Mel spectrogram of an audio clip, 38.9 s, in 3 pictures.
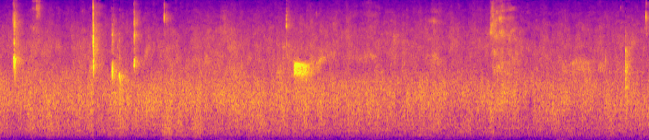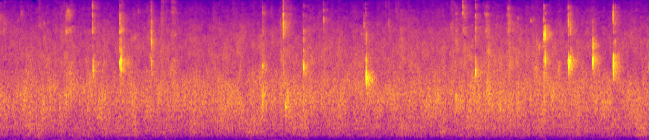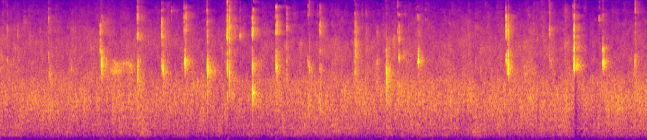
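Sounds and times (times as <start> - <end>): steady hiss: 0.0 - 38.9
wet chewing and lip-smacking: 0.2 - 1.0, 14.2 - 16.6, 22.0 - 25.4, 26.0 - 34.6, 36.0 - 38.9.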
